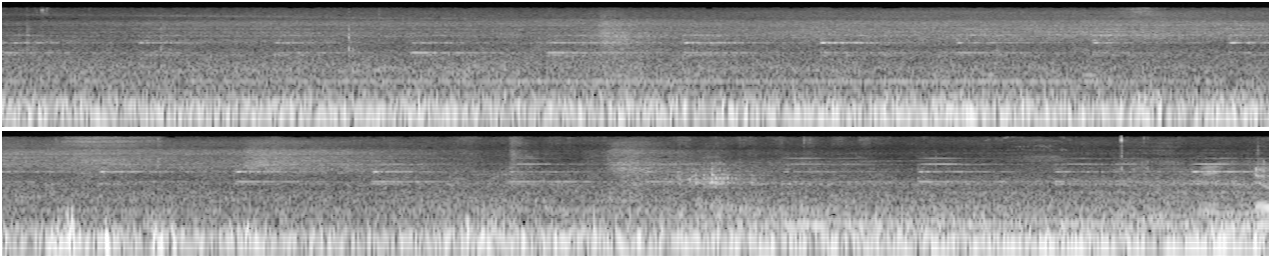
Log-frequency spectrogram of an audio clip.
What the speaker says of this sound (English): train's coming back for the third time, one with remote control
